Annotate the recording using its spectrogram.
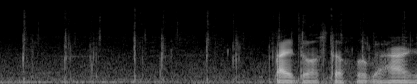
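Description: Footsteps run across pavement.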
